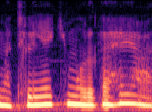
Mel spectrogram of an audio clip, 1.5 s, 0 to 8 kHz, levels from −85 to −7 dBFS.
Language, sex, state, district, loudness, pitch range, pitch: Hindi, female, Chhattisgarh, Jashpur, -9 LUFS, 205-225 Hz, 215 Hz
